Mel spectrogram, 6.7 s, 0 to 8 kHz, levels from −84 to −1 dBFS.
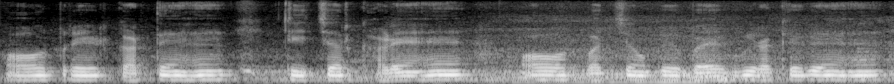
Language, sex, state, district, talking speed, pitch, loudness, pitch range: Hindi, male, Rajasthan, Jaipur, 135 wpm, 110 Hz, -14 LUFS, 105-115 Hz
